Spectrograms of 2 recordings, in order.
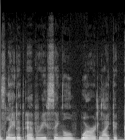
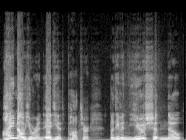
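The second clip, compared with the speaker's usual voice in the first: scornful; 10 dB louder than usual. Acted. Drake scolds Potter.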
